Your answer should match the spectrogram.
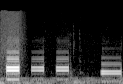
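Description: telephone keypad dialing tones

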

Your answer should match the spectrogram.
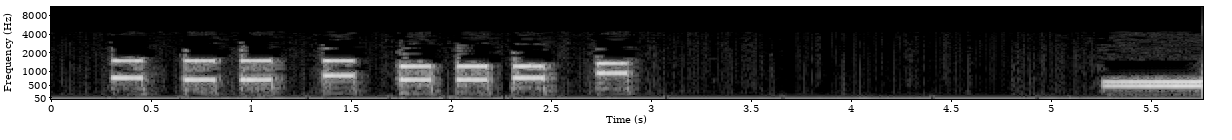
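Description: telephone keypad dialing tones

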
